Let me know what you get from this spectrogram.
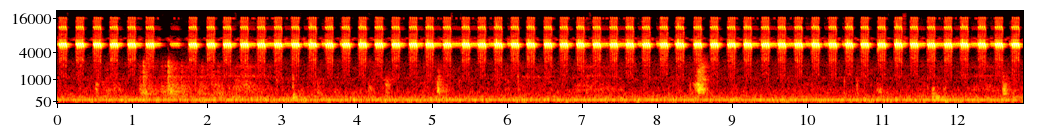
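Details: High-pitched cricket chirping, steady and rhythmic at just over two chirps a second, briefly interrupted early on, with scattered faint knocks against a low hum.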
